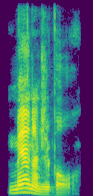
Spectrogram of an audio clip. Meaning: 1. Capable of being managed or controlled 2. Capable of being done or fulfilled; achievable
- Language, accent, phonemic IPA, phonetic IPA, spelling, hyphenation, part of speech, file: English, US, /ˈmænəd͡ʒəbəl/, [ˈmɛənəd͡ʒəbɫ̩], manageable, man‧age‧a‧ble, adjective, En-us-manageable.ogg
